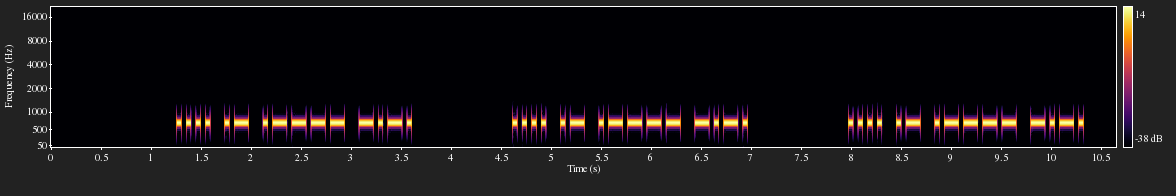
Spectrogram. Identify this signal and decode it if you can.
Morse code, heard as a keyed tone, about 25 wpm, 700 Hz. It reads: HA1C HA1C HA1C
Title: DXCC-100 Call Signs - 4 Characters - Repeated 3x - 25wpm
